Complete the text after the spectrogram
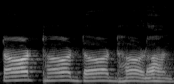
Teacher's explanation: टा, ठा, डा, ढा, णा, ये कहलाते हैं मूर्धन्य वर्ण, मूर्धा को स्पर्श करते हुए वायु निकलेगी, तो टा, ठा, डा, ढा, णा, जब आप इन वर्णों को बोलेंगे तो आपकी जो जीभ है वह ऊपर की ओर टच होगी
